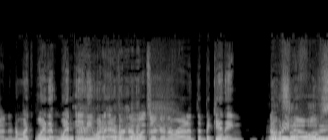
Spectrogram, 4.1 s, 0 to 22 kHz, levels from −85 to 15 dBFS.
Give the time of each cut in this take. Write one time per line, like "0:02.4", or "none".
0:00.9
0:01.8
